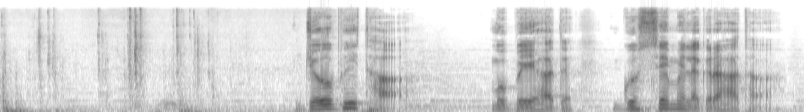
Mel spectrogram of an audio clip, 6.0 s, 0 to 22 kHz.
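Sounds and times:
bedroom door opening with latch clicks and wood knocks: 0.0 - 1.8
speech: 2.2 - 3.1, 3.7 - 5.9.

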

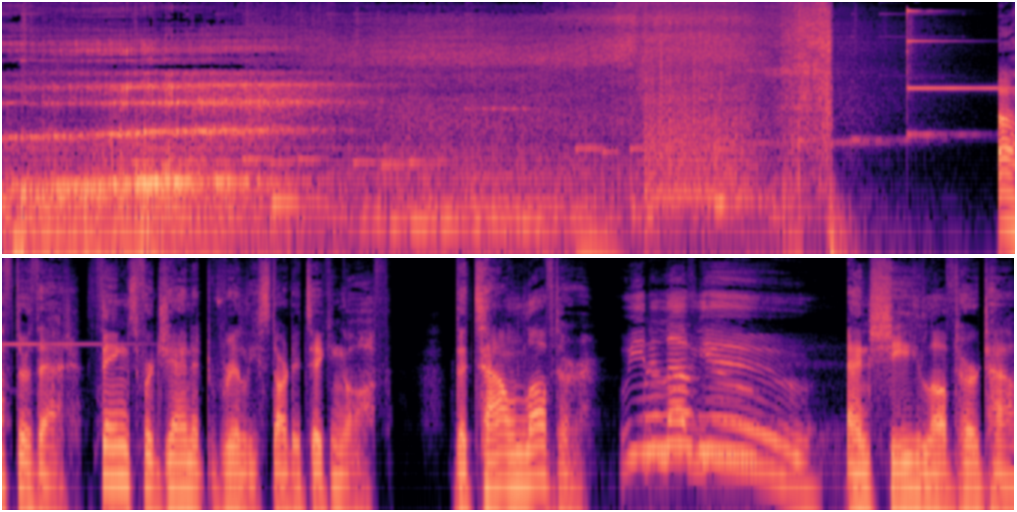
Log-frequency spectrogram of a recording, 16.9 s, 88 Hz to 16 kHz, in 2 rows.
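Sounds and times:
loud rumbling burp from eating pancakes at a pancake eating contest: 0.0 - 3.7
speech: 8.3 - 11.6, 12.2 - 16.8.

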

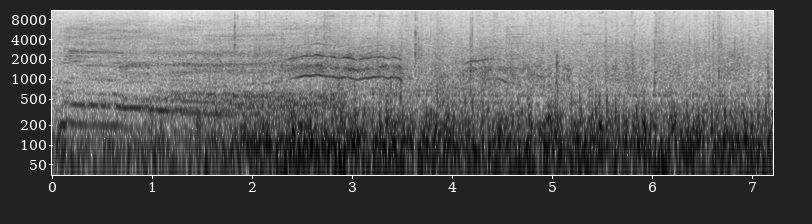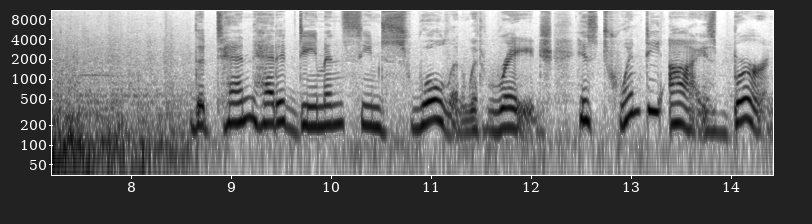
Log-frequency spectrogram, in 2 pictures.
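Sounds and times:
windy roar: 0.0 - 12.5
whinny-like tones: 0.7 - 5.2
galloping hooves of a horse-drawn chariot: 0.8 - 11.3
rattling chariot wheels: 1.3 - 9.4
speech: 8.7 - 14.4.

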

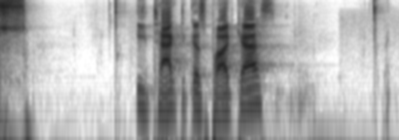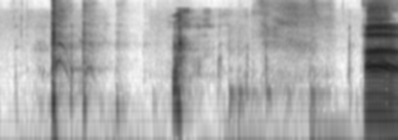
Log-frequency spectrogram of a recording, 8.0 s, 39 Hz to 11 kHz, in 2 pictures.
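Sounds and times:
speech: 1.3 - 2.7, 5.7 - 5.9, 7.6 - 7.9
man choking cough from throat seizing up: 4.5 - 5.3.

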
